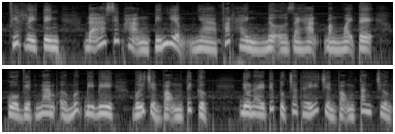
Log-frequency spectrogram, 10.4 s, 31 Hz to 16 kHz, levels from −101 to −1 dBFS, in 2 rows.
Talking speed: 215 wpm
